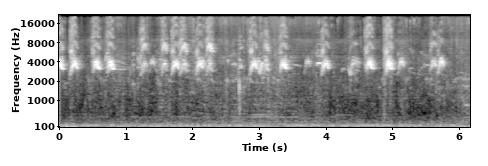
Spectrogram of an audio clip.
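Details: Garden feeding area with bird feeders, seed and water visited by wild birds; quick high chirps come in close pairs and bursts, several per second, over a faint low hum.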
